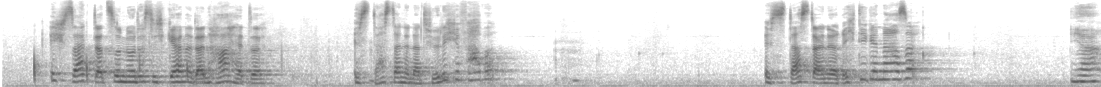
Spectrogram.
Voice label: Synchron, Kino; The Neon Demon; Rolle: Gigi

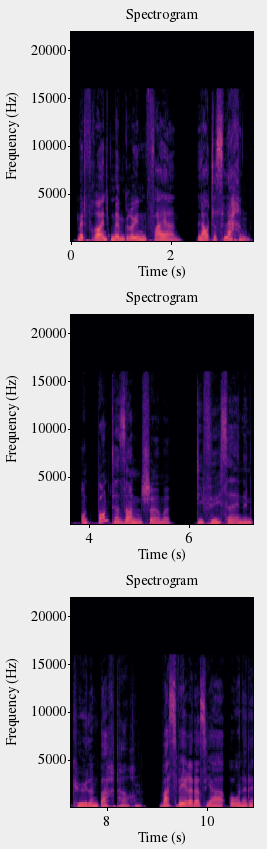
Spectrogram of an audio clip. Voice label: Werbung; Sommersekt

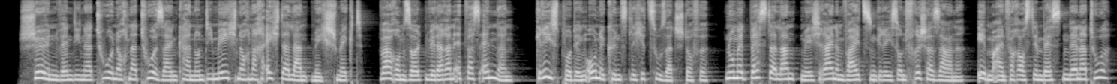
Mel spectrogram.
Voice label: Werbung Griesspudding; Loftstudios

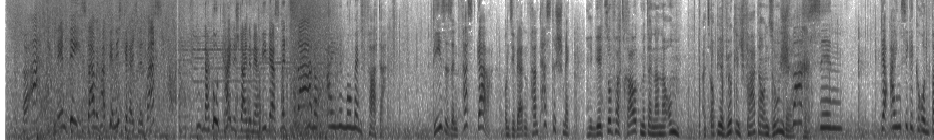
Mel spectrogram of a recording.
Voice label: Stimmprobe jung; Samurai kings

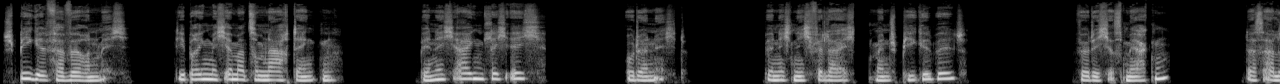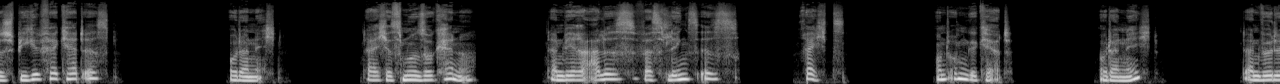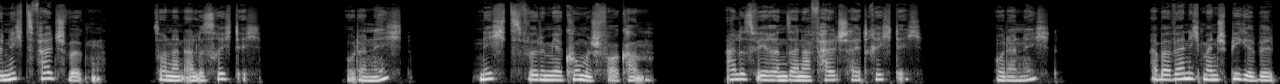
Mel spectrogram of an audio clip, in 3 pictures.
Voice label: Innerer Monolog

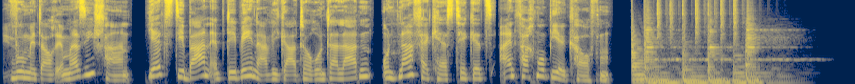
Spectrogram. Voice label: Werbung; DB Navigaor App

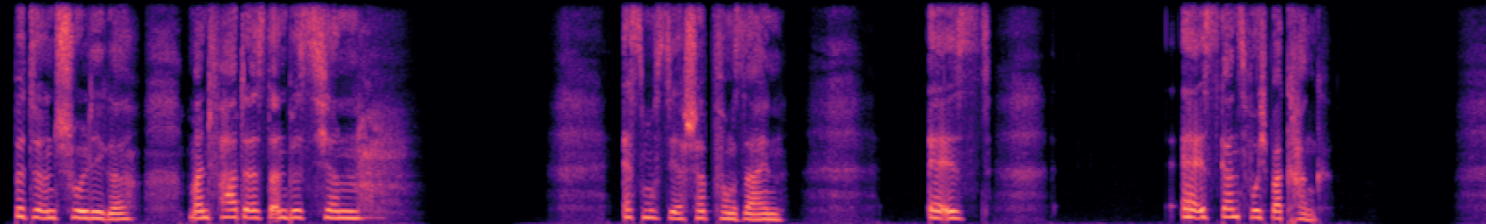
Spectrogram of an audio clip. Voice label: Synchron

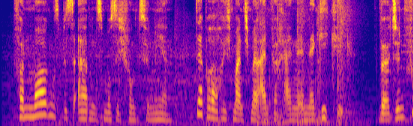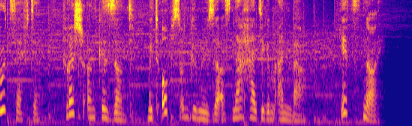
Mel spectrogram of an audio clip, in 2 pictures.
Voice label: Werbung; VirginFruits

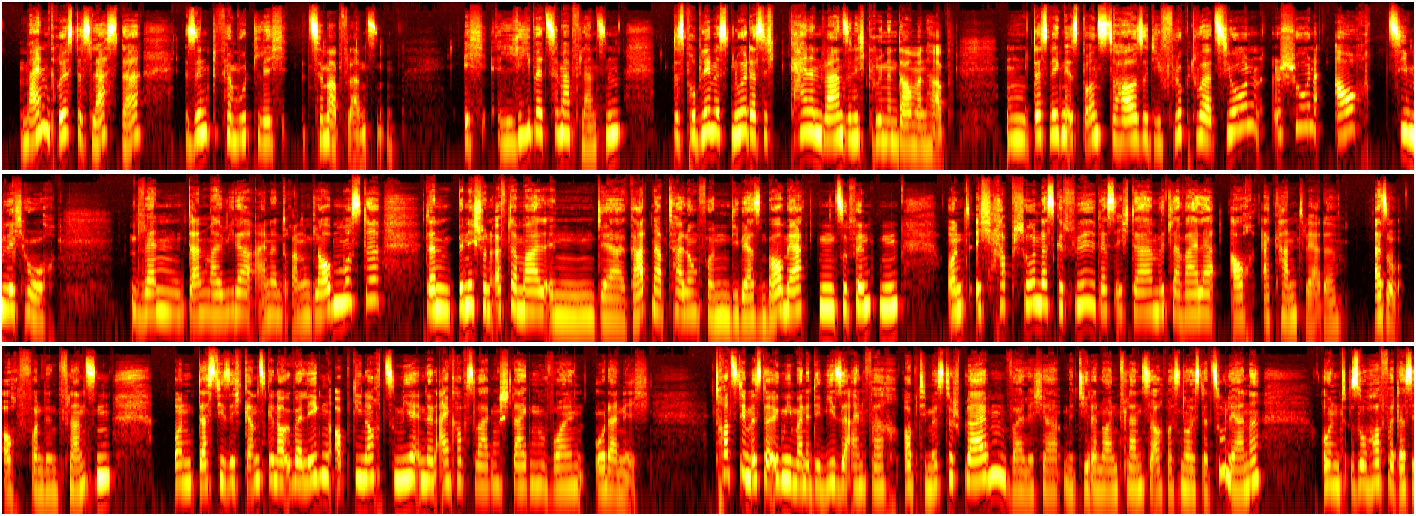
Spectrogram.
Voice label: Natuerliche Stimme

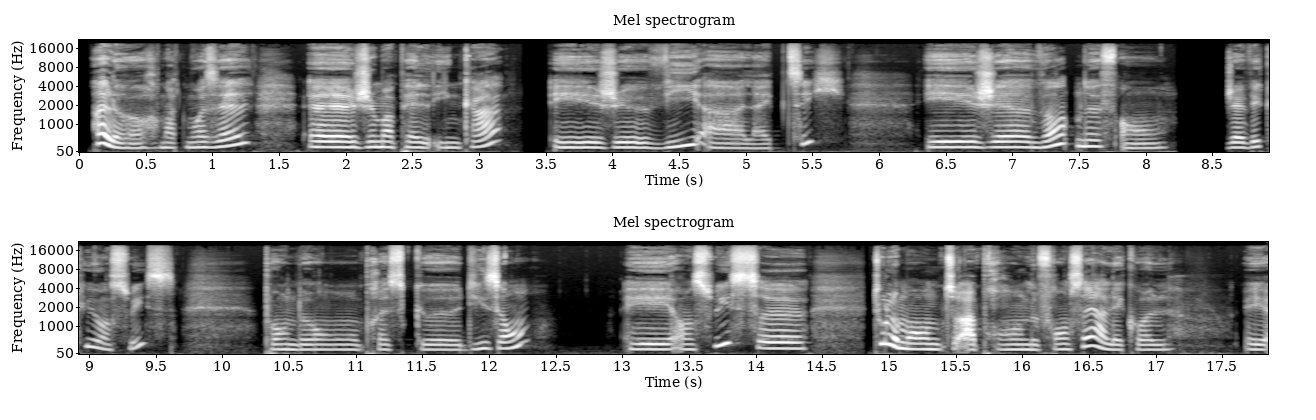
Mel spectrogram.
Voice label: Franzoesisch

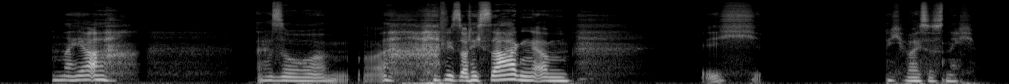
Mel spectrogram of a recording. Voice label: verlegen

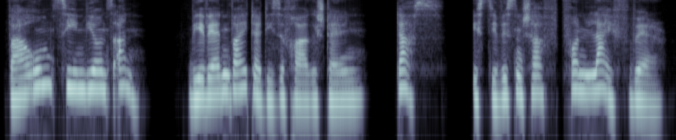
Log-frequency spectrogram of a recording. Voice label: Werbung; Lifeweare

